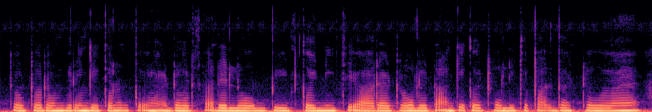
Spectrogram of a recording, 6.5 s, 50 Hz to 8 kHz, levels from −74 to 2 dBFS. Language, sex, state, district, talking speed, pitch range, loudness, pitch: Hindi, female, Jharkhand, Deoghar, 230 wpm, 175-185 Hz, -12 LUFS, 180 Hz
